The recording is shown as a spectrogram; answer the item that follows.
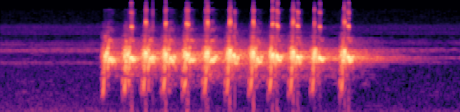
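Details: Greater green leafbird song meant to rouse other leafbirds to fury: a fast burst of about twelve rapid, sharp, chattering notes repeated evenly over roughly one and a half seconds, then trailing off into silence.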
